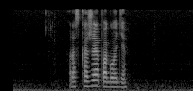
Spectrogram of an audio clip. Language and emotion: Russian, neutral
